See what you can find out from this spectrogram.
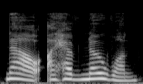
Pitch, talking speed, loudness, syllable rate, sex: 225 Hz, 210 wpm, -15 LUFS, 4.8 syllables/s, female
